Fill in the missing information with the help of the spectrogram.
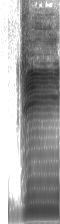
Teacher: জীভের মাঝখান এবং তার বরাবার উপরের তালুর সাথে লাগিয়ে উচ্চারিত হয়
